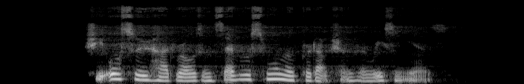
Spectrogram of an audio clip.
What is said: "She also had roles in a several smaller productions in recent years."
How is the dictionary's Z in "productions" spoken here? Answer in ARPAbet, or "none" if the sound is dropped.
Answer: Z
